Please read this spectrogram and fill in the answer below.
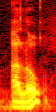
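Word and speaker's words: Allo: one so the Google Alo which is pronounced like Halo yeah you're right basically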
